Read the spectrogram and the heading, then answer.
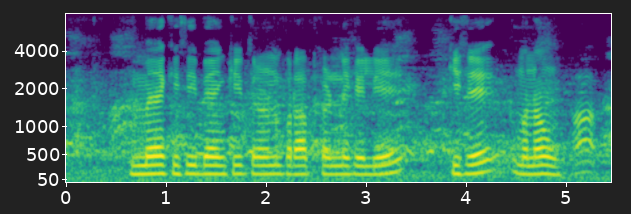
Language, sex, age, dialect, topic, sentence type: Hindi, male, 25-30, Hindustani Malvi Khadi Boli, banking, question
